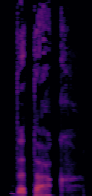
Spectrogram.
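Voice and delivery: low, soft brush-off; dismissive. A narrator's reading. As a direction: wave it away quietly, as nothing important. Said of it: "отмахнулся маг". (тихо, низко, отмахиваясь)

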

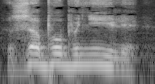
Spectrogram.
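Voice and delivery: plain reading voice

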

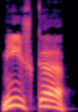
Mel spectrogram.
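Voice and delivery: high, loud call from out of sight; yelling. A narrator's reading. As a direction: yell the name out. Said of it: "заорал невидимый мне Изя".

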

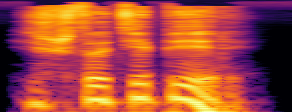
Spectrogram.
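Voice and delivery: high, anxious question at normal volume; almost hysterical. A narrator's reading. Vita asks what to do now, nearly hysterical. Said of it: "почти истерически спросила Вита".

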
